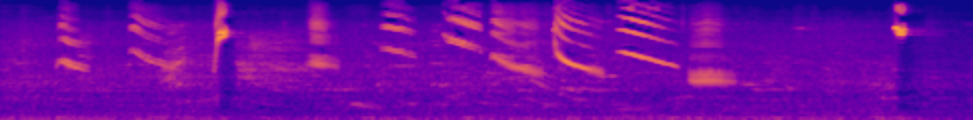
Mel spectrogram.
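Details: Green-winged saltator warm-up song, made of clear downward-sweeping whistled notes in uneven groups, some loud and buzzy-edged, broken by sharp high clicks at the start and end.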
